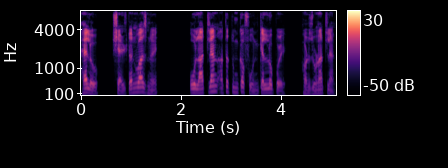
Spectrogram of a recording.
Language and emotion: Goan Konkani, neutral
